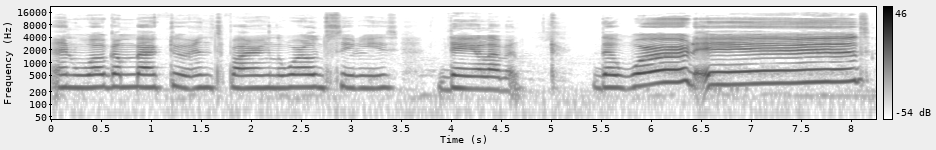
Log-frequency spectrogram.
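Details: Dysarthric speech in a woman with cerebral palsy.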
